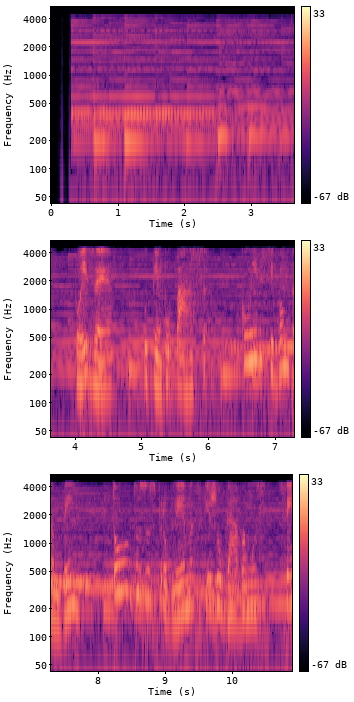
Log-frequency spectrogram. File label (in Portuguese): AMIZADE F, Telemensagens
